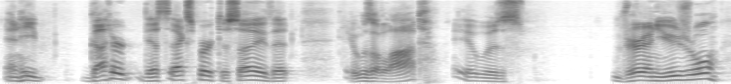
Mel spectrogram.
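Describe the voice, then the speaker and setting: A man's voice: mid-range voice, animated, takes it slowly. A man commenting on a trial in a casual panel discussion, emphatic and repeating words for stress. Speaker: legal commentator.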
